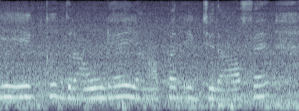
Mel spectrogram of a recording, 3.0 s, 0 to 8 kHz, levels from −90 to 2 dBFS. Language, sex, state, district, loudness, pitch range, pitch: Hindi, female, Uttar Pradesh, Lucknow, -15 LUFS, 245-275 Hz, 265 Hz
